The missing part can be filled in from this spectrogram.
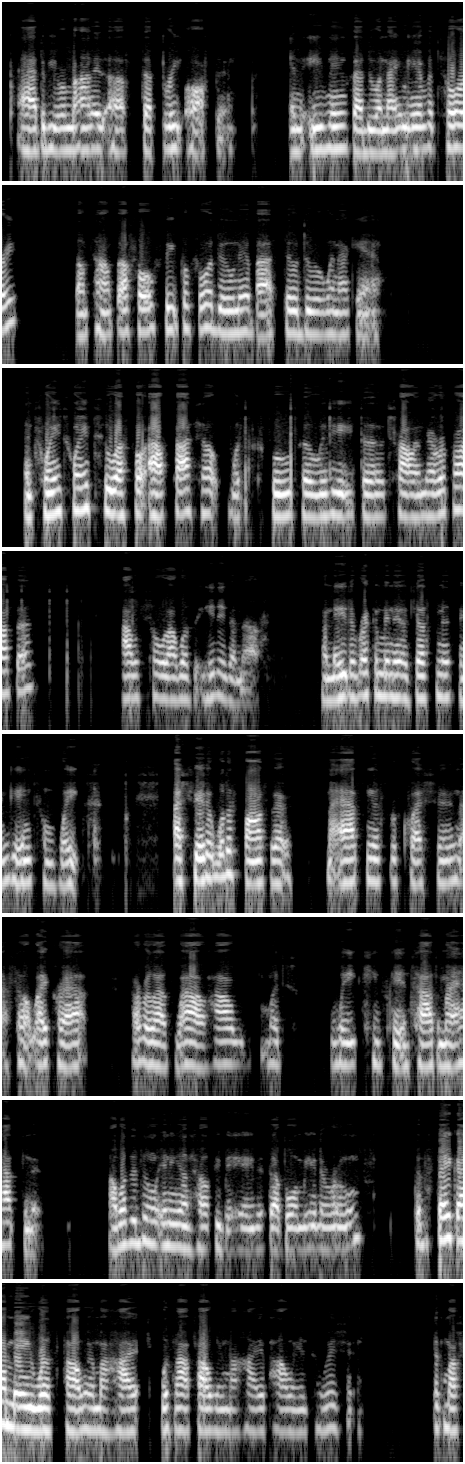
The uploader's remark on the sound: from the 100 Pounders Phone Meeting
